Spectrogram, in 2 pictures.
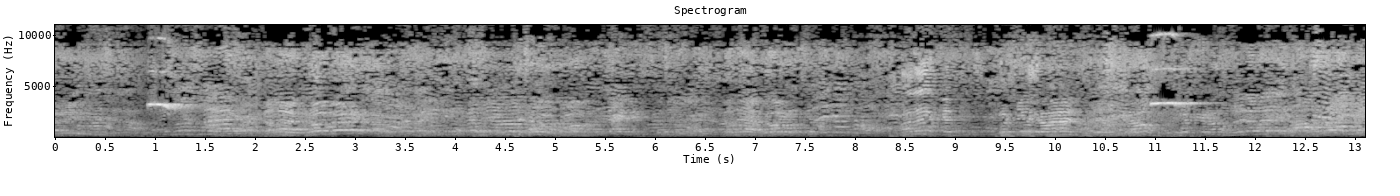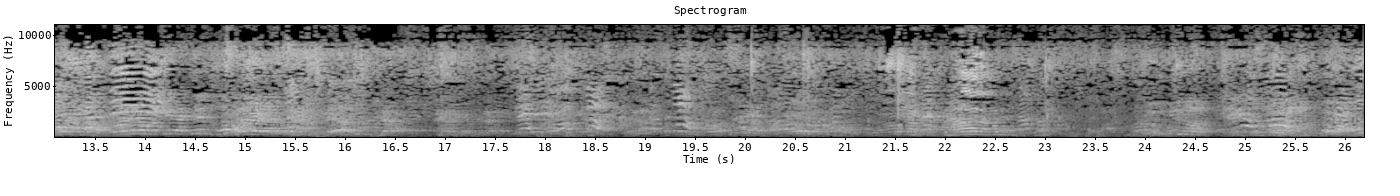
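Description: A crowd of men and boys talks and calls out around the room.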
